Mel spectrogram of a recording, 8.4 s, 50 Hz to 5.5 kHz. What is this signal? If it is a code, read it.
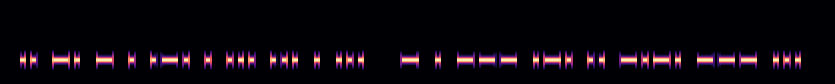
Morse code, heard as a keyed tone, about 22 wpm, 800 Hz. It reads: INTERESSES TEORICOS
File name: audios / portugais / portugais texte en clair 1 vitesse 22 mots minutes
